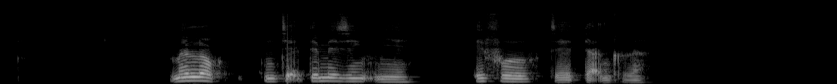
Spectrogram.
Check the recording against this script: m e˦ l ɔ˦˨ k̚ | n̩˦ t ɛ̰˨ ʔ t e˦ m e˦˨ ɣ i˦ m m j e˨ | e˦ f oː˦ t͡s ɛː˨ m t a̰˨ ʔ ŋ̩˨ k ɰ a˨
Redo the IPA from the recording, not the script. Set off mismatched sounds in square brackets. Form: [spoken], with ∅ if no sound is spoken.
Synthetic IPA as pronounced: m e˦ l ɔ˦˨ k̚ | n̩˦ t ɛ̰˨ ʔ t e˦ m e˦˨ [z] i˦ [ŋ] m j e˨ | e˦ f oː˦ t͡s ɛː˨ [∅] t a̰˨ ʔ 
